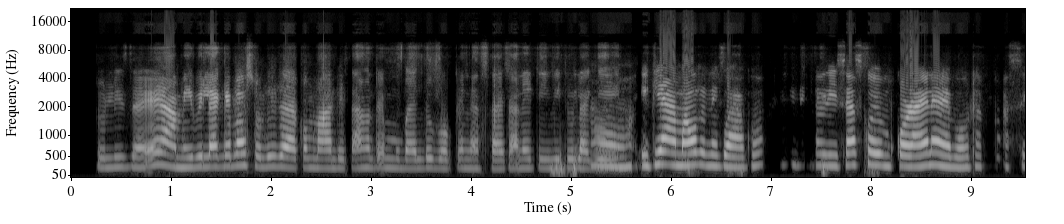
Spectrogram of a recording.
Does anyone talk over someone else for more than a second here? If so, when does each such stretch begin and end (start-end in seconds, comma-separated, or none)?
none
